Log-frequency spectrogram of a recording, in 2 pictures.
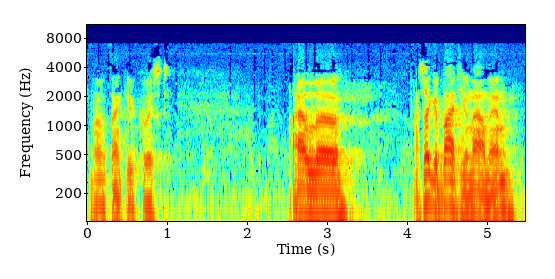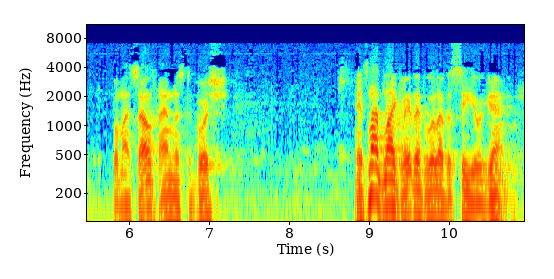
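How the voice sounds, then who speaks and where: A man's voice: low-pitched, big pitch swings, measured pace, long pauses. A man acting a resolute, composed British naval captain in a radio drama, formal and authoritative. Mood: grave, composed. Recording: dull lo-fi old radio recording.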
